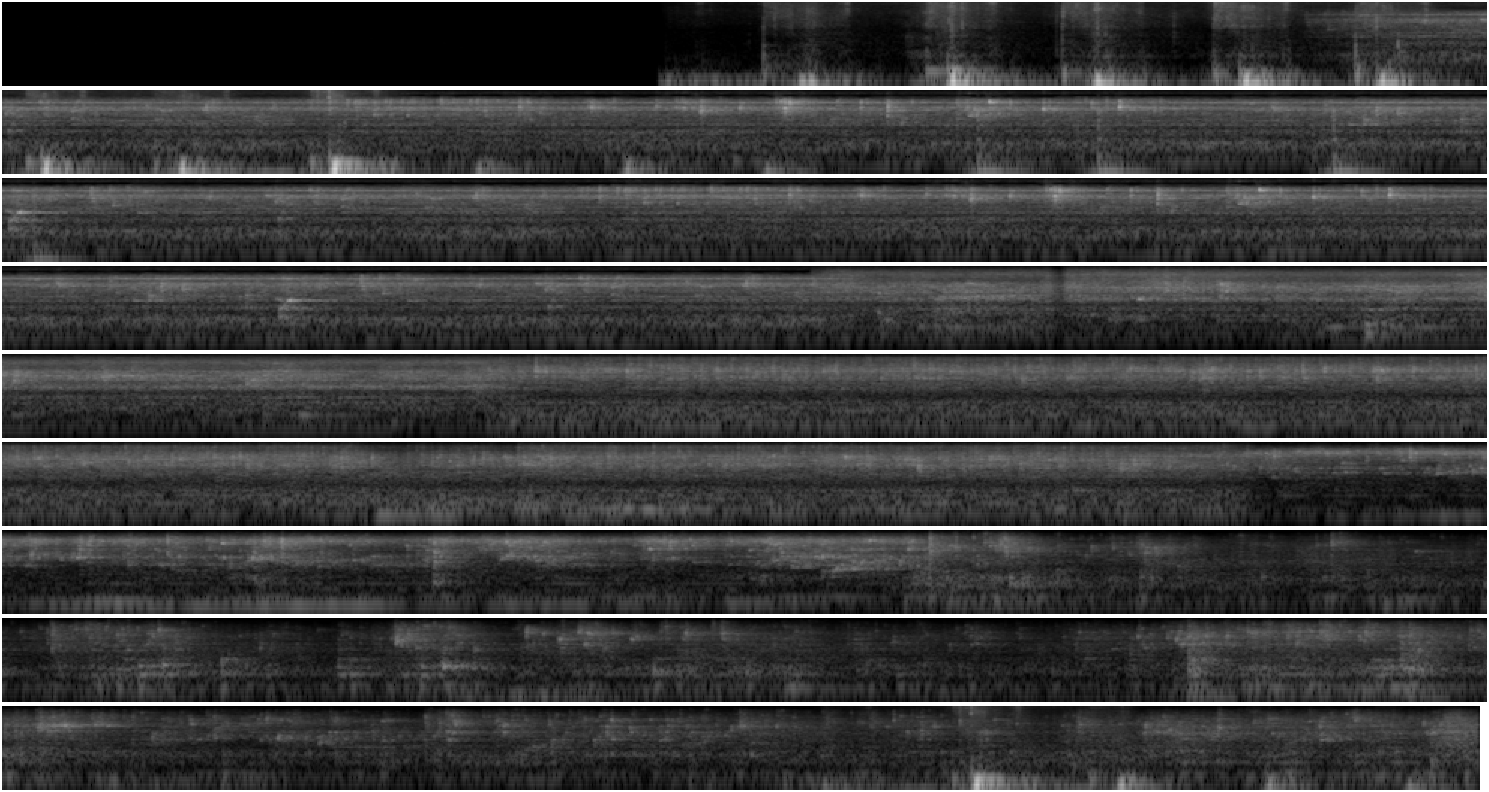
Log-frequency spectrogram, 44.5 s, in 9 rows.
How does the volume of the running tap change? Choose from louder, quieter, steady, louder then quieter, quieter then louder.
quieter.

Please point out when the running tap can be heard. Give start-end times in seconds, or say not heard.
4.3-44.4.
